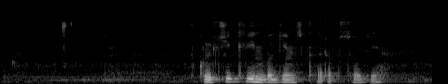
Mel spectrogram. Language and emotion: Russian, neutral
